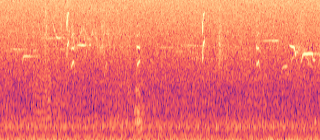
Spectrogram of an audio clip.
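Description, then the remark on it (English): Birds chitter softly at a net setup by bird cages, giving a few scattered, brief high chirps and faint twittering calls against a steady low droning hum. No one speaks. “Birds are just chittering and giving soft calls now.”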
